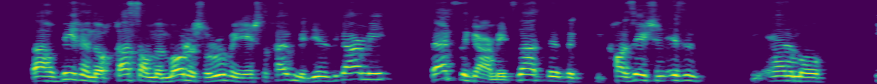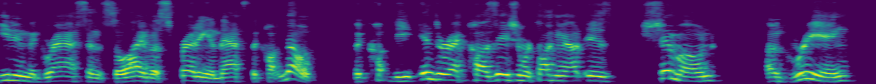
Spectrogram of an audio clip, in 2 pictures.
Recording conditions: video call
